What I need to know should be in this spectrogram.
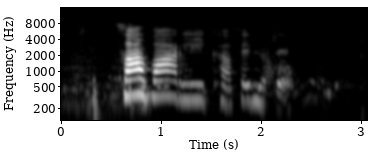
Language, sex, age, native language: Icelandic, female, 9, Icelandic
